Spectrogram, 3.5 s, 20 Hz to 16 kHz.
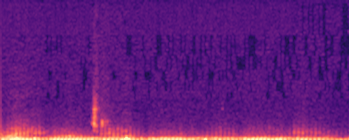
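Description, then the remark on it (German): A male cat purring while held in someone's arms, a steady low rumbling that rises and falls in rhythmic pulses, with a brief bump or thud partway through and no talking; about 10 seconds of purring. “Das waren ungefähr 10 Sekunden Katzenschnurren.”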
